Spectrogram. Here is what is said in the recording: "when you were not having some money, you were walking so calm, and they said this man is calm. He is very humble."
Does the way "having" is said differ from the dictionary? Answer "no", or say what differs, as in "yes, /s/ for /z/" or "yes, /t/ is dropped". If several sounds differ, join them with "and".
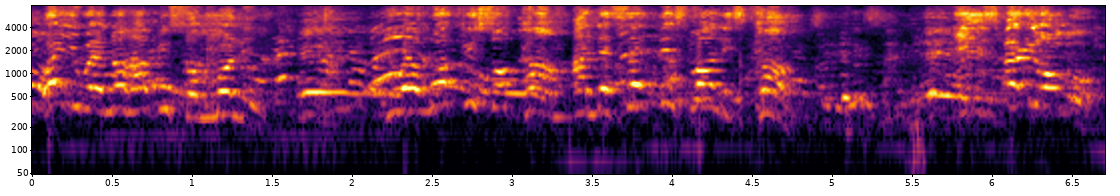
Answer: yes, /p/ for /v/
